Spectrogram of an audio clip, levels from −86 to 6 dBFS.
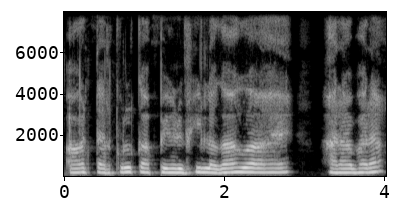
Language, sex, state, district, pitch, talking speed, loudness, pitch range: Hindi, female, Bihar, Patna, 200 Hz, 150 wpm, -14 LUFS, 190-210 Hz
